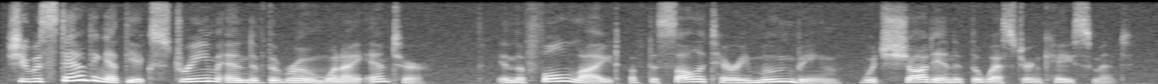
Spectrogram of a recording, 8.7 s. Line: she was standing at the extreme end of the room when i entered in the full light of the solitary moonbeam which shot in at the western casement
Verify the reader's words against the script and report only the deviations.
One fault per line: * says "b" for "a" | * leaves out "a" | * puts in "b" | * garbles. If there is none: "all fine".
* says "enter" for "entered"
